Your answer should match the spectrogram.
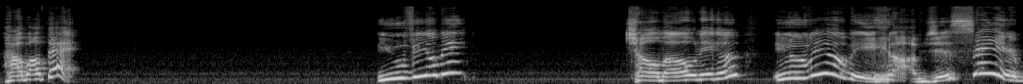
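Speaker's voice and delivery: high falsetto, drawn-out words; gloating singsong squeal with a little laugh; mocking taunt. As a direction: tease slowly in a squeaky rising voice. Taunting mother after counter-accusation.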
